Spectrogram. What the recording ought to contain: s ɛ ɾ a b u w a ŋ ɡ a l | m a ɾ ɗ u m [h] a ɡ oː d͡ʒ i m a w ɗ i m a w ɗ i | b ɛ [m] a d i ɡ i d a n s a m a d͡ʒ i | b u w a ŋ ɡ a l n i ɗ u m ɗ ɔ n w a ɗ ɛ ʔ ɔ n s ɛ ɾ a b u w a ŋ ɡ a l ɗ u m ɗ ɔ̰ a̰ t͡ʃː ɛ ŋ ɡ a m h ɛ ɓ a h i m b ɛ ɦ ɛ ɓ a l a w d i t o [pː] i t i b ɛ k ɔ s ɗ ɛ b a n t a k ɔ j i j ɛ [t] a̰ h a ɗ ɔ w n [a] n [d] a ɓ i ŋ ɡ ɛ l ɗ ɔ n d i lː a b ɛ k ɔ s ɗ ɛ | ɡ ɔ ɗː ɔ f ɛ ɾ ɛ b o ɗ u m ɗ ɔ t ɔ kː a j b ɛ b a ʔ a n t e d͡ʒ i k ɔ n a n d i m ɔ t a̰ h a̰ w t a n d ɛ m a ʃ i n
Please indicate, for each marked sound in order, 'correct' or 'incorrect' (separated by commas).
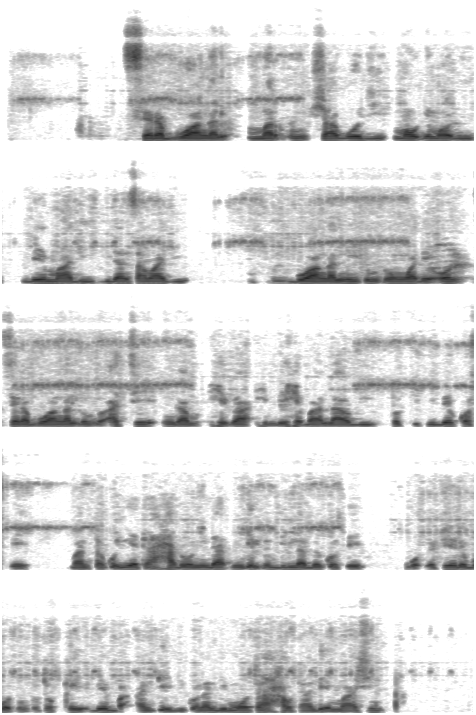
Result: incorrect, correct, incorrect, correct, incorrect, correct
